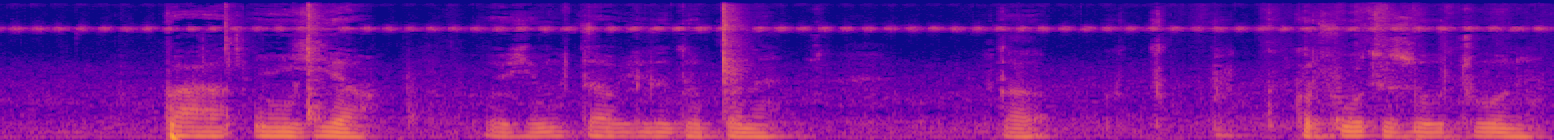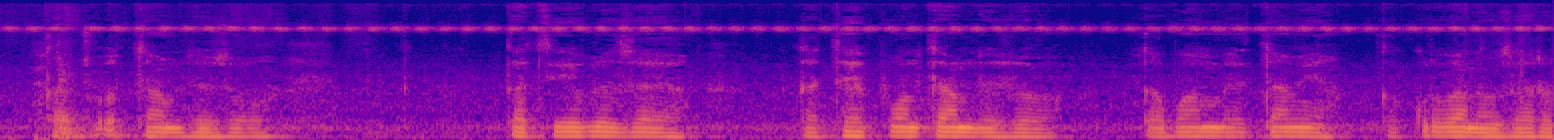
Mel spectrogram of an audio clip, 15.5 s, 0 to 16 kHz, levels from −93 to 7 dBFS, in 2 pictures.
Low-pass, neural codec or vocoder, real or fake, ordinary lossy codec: 14.4 kHz; none; real; AAC, 48 kbps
